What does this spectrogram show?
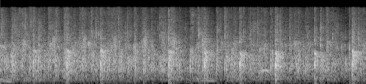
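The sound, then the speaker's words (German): An audience applauds steadily, many hands clapping in a dense, crackling wash of sound that holds at a fairly even loudness throughout, with no voices standing out. “Vielleicht können Sie sich alle mal klatschen oder erheben, damit auch alle hören”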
